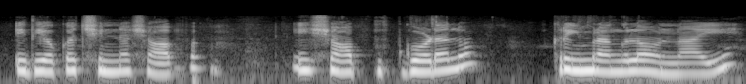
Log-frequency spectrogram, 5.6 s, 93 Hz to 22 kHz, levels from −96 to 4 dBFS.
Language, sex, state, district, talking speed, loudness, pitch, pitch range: Telugu, female, Telangana, Mahabubabad, 105 wpm, -15 LUFS, 220 Hz, 210-235 Hz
